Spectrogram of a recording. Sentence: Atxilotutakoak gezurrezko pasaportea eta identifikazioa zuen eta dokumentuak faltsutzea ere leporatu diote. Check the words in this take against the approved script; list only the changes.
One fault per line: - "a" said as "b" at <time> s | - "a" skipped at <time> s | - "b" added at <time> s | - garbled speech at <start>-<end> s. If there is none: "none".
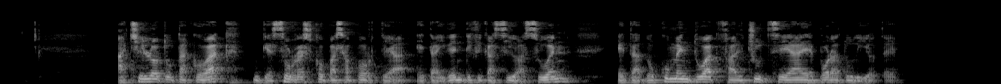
- "ere" skipped at 8.0 s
